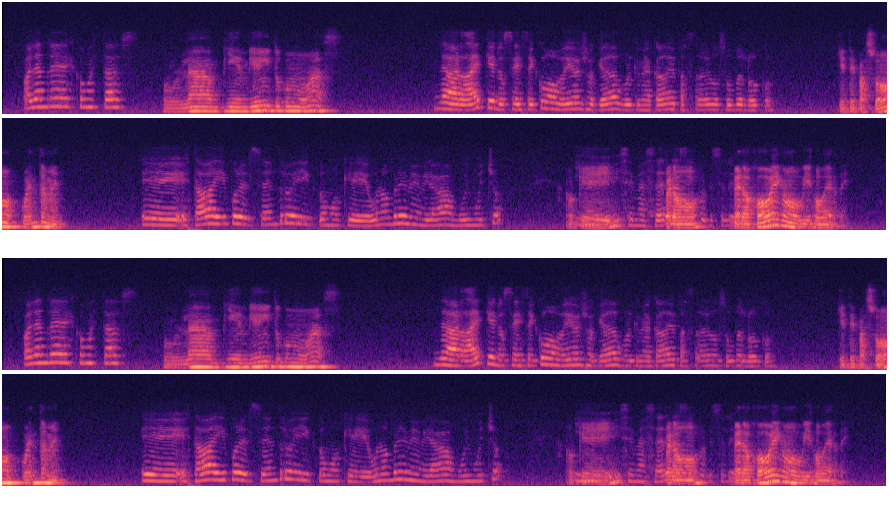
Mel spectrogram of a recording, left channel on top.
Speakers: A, on the right (about 30°); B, on the left (about 30°).
A: Hola Andrés, ¿cómo estás?
B: Hola, bien, bien. ¿Y tú cómo vas?
A: La verdad es que no sé, estoy como medio choqueada porque me acaba de pasar algo súper loco.
B: ¿Qué te pasó? Cuéntame.
A: Eh, estaba ahí por el centro y como que un hombre me miraba muy mucho
B: Ok.
A: y, y se me acerca
B: Pero,
A: así porque se le...
B: pero joven o viejo verde?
